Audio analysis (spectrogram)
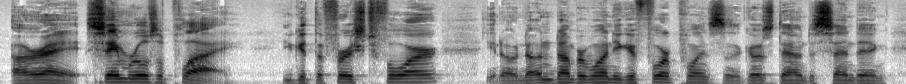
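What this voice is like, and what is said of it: Steve Harvey impression. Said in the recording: “do an impression of Steve Harvey”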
